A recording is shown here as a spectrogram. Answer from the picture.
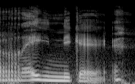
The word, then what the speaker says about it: Reynicke: Hola, Claudia Reinique.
